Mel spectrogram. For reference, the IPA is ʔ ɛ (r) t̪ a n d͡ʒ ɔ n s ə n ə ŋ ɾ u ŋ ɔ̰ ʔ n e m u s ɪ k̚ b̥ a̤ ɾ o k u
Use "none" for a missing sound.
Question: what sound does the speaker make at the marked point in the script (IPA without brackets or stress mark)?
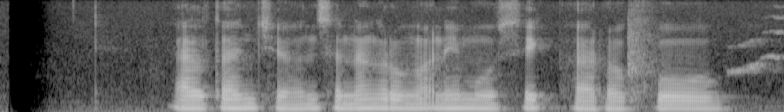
l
